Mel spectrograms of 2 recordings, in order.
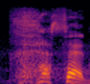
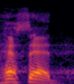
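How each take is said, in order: First: The word starts with a harsh, throaty sound. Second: The word starts with a plain, soft h sound. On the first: The speaker calls it right. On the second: The speaker calls it wrong. "Not Hesed"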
